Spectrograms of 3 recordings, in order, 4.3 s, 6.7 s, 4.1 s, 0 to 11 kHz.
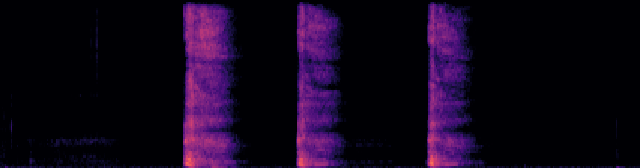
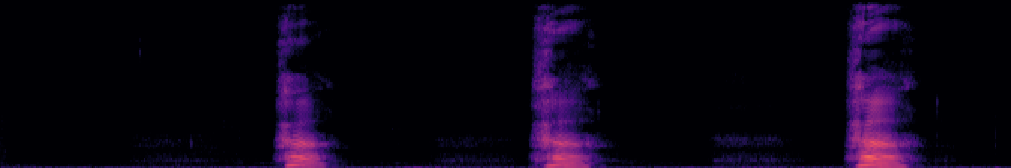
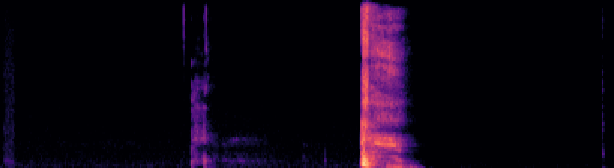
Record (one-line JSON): {"three_cough_length": "4.3 s", "three_cough_amplitude": 4907, "three_cough_signal_mean_std_ratio": 0.25, "exhalation_length": "6.7 s", "exhalation_amplitude": 3274, "exhalation_signal_mean_std_ratio": 0.3, "cough_length": "4.1 s", "cough_amplitude": 32767, "cough_signal_mean_std_ratio": 0.14, "survey_phase": "alpha (2021-03-01 to 2021-08-12)", "age": "18-44", "gender": "Female", "wearing_mask": "No", "symptom_shortness_of_breath": true, "symptom_fatigue": true, "smoker_status": "Never smoked", "respiratory_condition_asthma": false, "respiratory_condition_other": false, "recruitment_source": "Test and Trace", "submission_delay": "2 days", "covid_test_result": "Positive", "covid_test_method": "RT-qPCR", "covid_ct_value": 16.7, "covid_ct_gene": "ORF1ab gene", "covid_ct_mean": 17.5, "covid_viral_load": "1800000 copies/ml", "covid_viral_load_category": "High viral load (>1M copies/ml)"}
